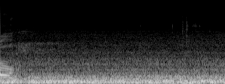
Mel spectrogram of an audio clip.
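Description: Car's engine and road noise heard from inside the cabin, a steady low rumble as the car drives uphill.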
